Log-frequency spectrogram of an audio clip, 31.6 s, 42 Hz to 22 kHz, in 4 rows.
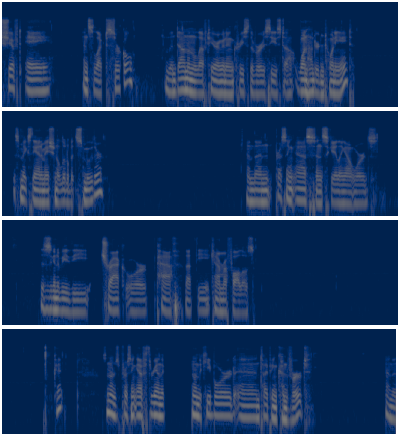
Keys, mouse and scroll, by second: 4.3-9.5 drag, 11.0 s, 16.9 s, 23.5 F3.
